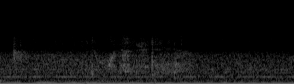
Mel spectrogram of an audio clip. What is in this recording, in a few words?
Don't mumbling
